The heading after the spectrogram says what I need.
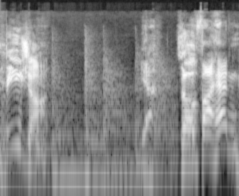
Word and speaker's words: Bijan: And, like, he was asked to pronounce his name on a little video clip, and he said Bijan.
